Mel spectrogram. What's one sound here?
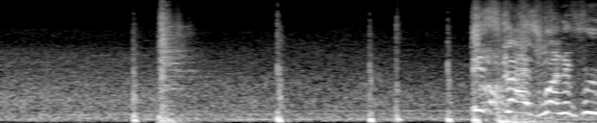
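A football thuds as it is kicked and bounces on a hard court.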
